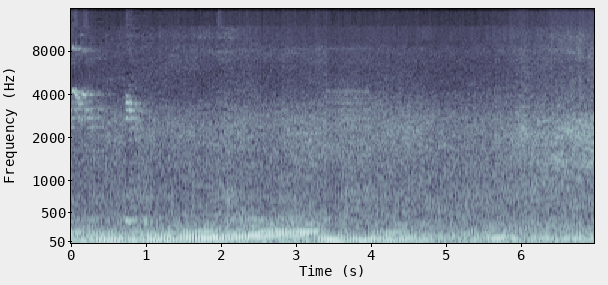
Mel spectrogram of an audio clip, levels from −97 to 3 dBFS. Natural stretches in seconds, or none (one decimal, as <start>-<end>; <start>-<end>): 0.0-3.4; 4.0-7.0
